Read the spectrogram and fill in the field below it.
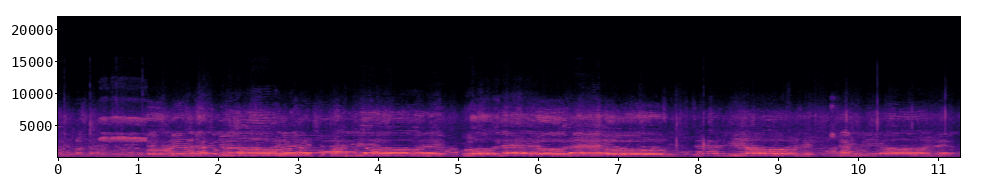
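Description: Young men chant loudly together in a crowd.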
